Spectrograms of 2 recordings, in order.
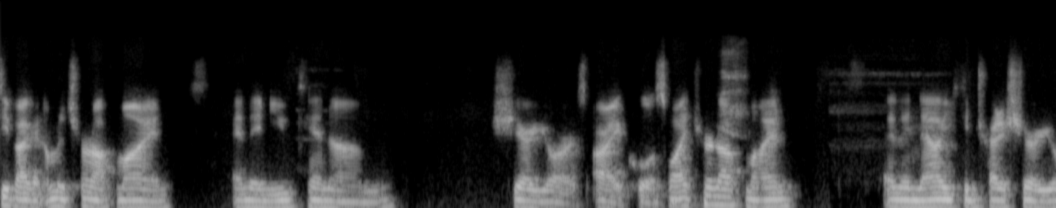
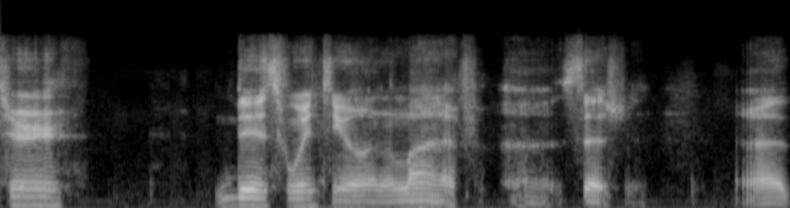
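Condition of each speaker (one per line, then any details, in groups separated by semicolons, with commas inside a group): No condition
Cerebral palsy; wheelchair user; slow operating things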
